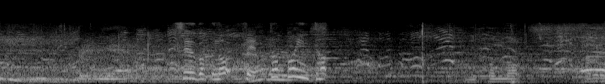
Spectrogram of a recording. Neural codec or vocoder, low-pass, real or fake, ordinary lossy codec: none; 7.2 kHz; real; none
